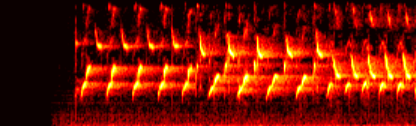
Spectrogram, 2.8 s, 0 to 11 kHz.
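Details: European goldfinch, 'limpio' clean song, 2019: after a short silence, a dense, fast stream of high tinkling and twittering notes that grows busier and more layered toward the end.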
